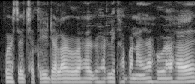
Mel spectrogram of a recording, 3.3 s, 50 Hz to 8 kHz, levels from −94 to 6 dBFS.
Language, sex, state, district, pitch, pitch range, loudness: Hindi, male, Bihar, West Champaran, 125 Hz, 125-135 Hz, -18 LUFS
